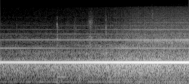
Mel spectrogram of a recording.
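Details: 200 W pure sine wave portable inverter running from a 12 V car battery, powering a light. A steady high-pitched tone with a constant airy hiss is loud enough to fill the room and doesn't change with load; the noise is its main drawback.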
